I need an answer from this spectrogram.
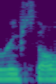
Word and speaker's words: Russo: Was I calling you Russell or something? A Russell. I apologize, Mr. Russo. I'm saying it correctly now, right?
